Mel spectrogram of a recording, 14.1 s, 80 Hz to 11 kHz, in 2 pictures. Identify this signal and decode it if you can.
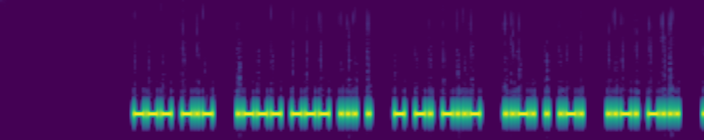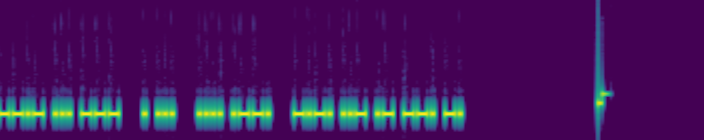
Morse code, heard as a keyed tone, about 34 wpm, 700 Hz. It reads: OK JOSE TNX FER FB QSO ES HP CUAGN
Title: K1USN SST QSO Practice 35wpm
